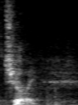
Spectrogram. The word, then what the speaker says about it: Chile: right, Uruguay, Argentina, and Chile, which in America we pronounce as Chile.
